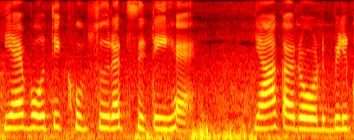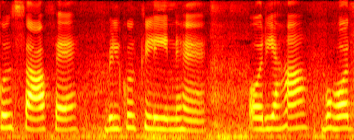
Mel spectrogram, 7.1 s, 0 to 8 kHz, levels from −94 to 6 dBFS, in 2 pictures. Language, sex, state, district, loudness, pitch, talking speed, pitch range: Hindi, female, Haryana, Jhajjar, -16 LUFS, 255 Hz, 160 wpm, 245-270 Hz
